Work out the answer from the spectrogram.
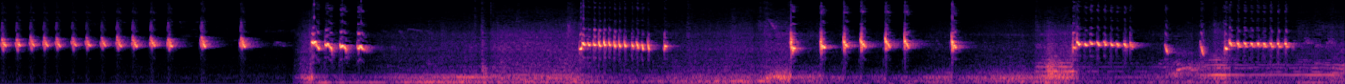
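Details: Sooty-headed bulbul in an agitated, fired-up song meant to provoke silent bulbuls into answering. Bursts of rapid chattering notes repeat in quick trills, with short pauses and some low background hum between phrases.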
